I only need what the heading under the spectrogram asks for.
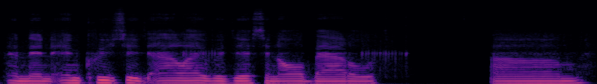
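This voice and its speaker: A man hosting a gaming video, giving relaxed, casual commentary while he plays at his computer at home, filling pauses with lots of ums and repeating words. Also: lowish voice. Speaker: gaming channel host.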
